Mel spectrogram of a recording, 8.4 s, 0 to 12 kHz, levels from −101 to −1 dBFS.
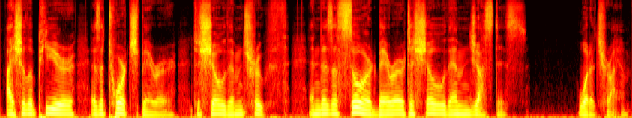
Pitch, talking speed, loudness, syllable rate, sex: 120 Hz, 165 wpm, -18 LUFS, 4.1 syllables/s, male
